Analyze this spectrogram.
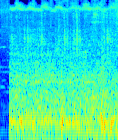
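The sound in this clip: Low rumbling interior noise of the Romantika train running between Belgrade and Sremski Karlovci. It cuts in abruptly after a brief quiet moment and then holds as a steady, deep, continuous drone.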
